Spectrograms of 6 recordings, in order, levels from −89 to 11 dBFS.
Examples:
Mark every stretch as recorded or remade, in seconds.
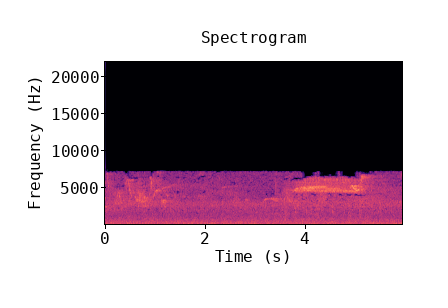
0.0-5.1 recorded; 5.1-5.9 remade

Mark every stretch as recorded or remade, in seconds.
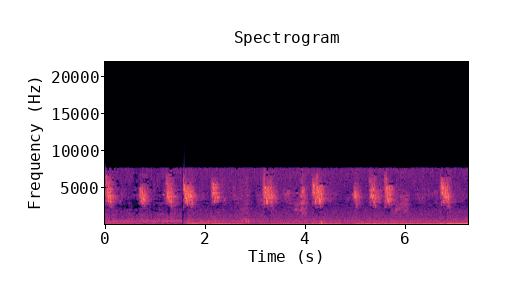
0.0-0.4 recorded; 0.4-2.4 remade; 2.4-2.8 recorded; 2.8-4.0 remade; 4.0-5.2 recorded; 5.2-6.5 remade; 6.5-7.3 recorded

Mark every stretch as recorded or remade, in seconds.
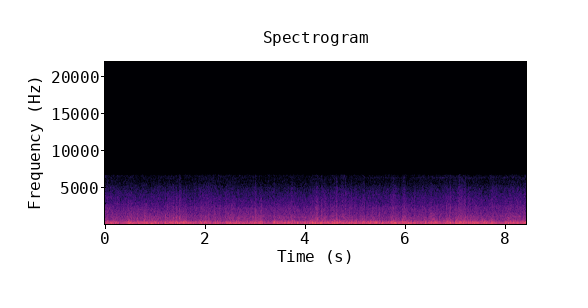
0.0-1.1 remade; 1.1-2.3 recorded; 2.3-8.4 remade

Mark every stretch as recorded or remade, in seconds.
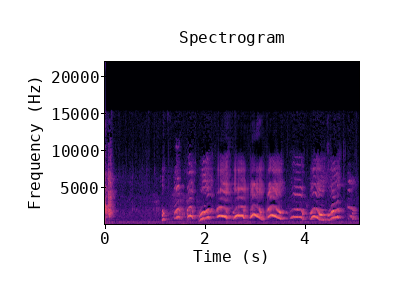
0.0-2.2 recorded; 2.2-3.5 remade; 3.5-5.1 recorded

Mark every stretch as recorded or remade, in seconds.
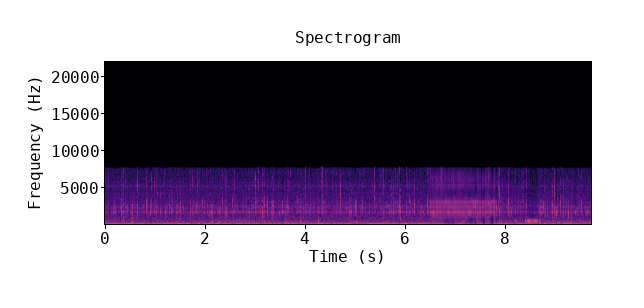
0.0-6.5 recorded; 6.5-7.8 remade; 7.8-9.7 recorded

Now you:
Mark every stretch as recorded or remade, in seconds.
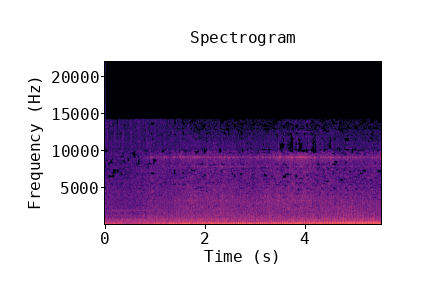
0.0-5.5 recorded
